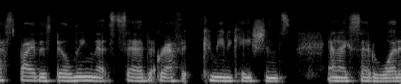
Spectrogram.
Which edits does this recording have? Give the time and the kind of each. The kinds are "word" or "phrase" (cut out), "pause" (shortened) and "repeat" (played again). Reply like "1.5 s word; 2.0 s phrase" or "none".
1.6 s word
